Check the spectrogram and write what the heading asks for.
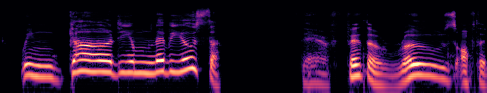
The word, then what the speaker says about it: Leviosa: "Wingardium Leviosa!" he shouted, waving his long arms like a windmill. "You're saying it wrong," Harry heard Hermione snap. "It's Wingardium Leviosa, making the ga nice and long."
